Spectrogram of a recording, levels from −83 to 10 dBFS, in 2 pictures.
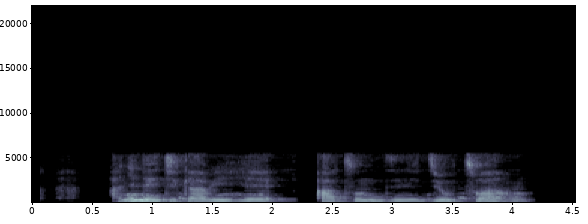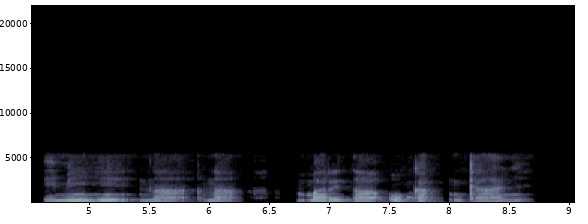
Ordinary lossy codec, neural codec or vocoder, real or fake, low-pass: none; none; real; 5.4 kHz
